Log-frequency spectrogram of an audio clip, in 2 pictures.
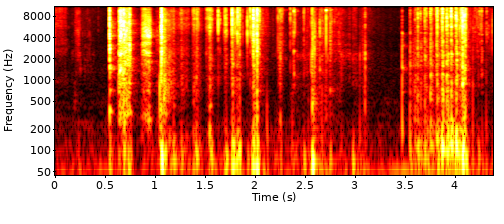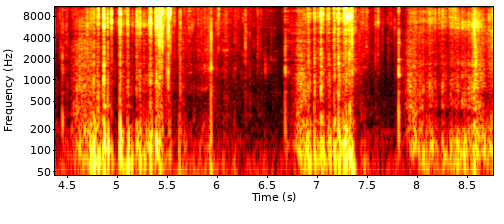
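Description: A solid green bar of dry soap, partly in dark wrapping, is shaved into strips with a small metal blade held in the fingers. Dry, crackly scraping and tearing sounds come in quick bursts and longer runs, with soft low thumps under bright, crisp cutting noise. Each stroke ends abruptly with almost no ring.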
